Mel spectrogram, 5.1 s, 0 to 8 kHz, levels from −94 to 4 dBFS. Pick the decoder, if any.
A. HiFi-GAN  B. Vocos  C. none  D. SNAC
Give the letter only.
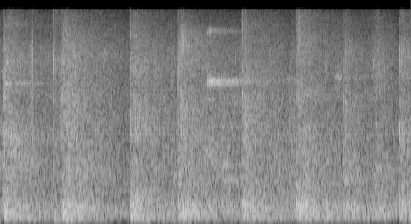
C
